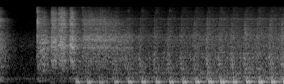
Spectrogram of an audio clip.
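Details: Honda TMX125 Alpha converted to 150cc, after swapping a thin metal head gasket, which let the piston hit the valves and made noise; fires at once, even thump about four per second, no top-end tapping.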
